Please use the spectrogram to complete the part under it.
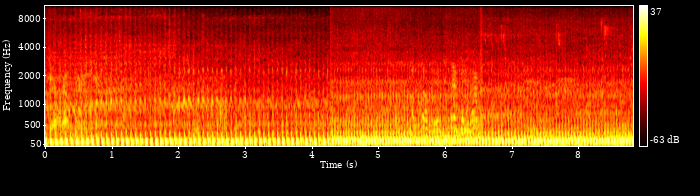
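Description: A motorcycle ridden along an early-morning village road, its engine chugging in a fast even pulse close by, shifting to a rougher, louder drone midway, while someone talks over it.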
